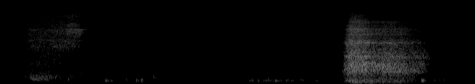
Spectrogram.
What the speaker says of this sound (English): So we'll do 2 deep breaths in.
